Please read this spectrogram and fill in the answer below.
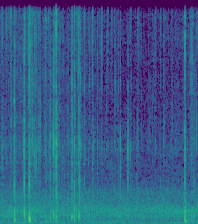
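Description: Reflectix bubble-foil insulation sheet crinkling and crackling as it is peeled back off a top bar hive's wooden bars: a few sharp crackles in the first second, then only faint background.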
